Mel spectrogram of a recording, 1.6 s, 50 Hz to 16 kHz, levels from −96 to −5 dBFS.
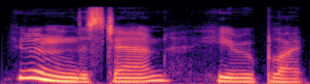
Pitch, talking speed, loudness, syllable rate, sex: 185 Hz, 195 wpm, -17 LUFS, 6.2 syllables/s, female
